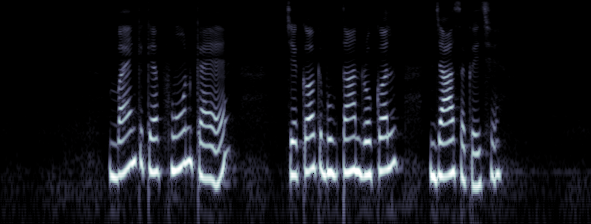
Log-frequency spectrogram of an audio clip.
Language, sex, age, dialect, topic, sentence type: Maithili, female, 31-35, Bajjika, banking, statement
